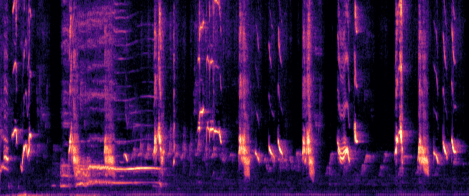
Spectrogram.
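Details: Kacer, the oriental magpie-robin, in a recording meant to coax young or silent birds into song. It begins with a sustained whistled note, then gives repeated sharp chirps and slurred whistles in short bursts, with brief gaps between them.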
